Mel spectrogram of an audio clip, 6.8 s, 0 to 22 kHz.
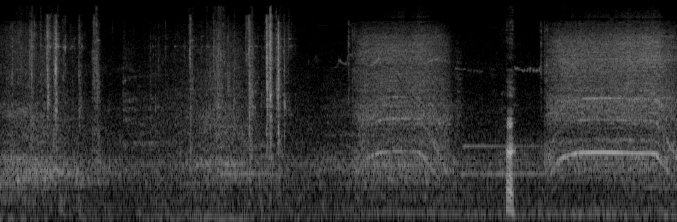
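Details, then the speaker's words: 2004 Toyota Sienna van with a customer no-start complaint: weak, uneven cranking attempts, then a high whirring whine that rises and falls without the engine catching. A failing starter is suspected. "all right i'm not sure if you can hear that but that doesn't sound normal let's take a look under the hood"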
